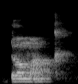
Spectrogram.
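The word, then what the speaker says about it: Domagk: He was a German physician and his name is Gerhard Domag, D-O-M-A-G-K, Domag, right? So G is silent, I reckon.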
